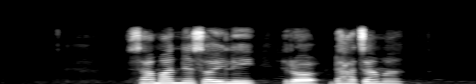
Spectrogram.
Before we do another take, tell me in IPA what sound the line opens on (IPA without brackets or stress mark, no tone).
s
